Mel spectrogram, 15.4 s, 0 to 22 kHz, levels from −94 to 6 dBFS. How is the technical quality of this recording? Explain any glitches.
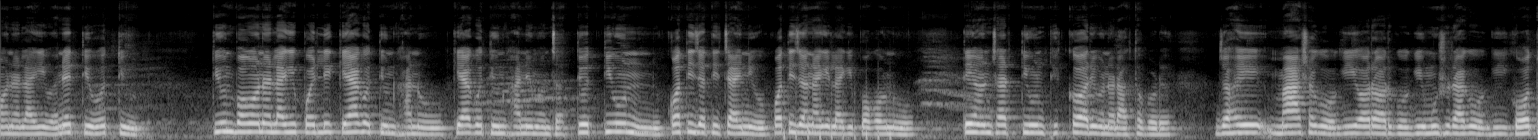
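There is one clear glitch, a train of clicks, from 7.83 to 8.90 s. About ten sharp clicks arrive evenly, roughly 8.5 per second. Each has the same shape and peaks a little above the speech. Likely cause: interference or a faltering interface injecting repeated pulses. It sounds like steady ticking laid over the speech.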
